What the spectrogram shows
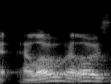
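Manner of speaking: put-on unsure, stumbling delivery. Retelling answering a call from an unsaved number: imitating a hesitant answer. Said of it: "answer it with a little bit of he-, hesitation".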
